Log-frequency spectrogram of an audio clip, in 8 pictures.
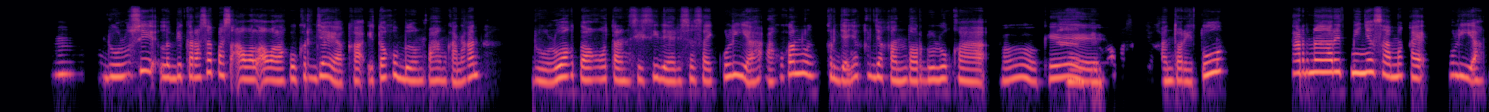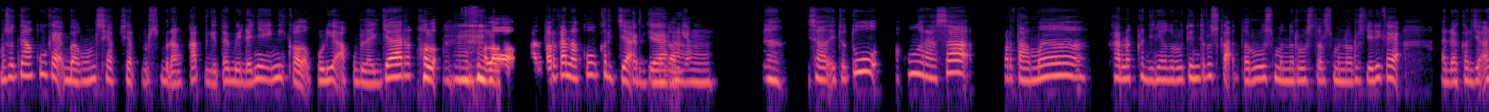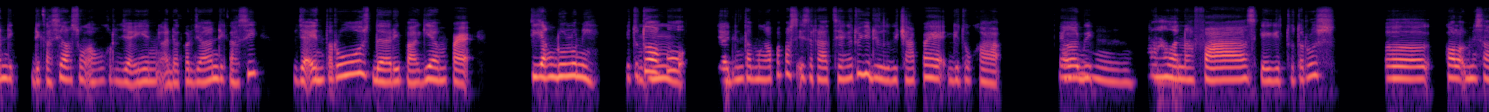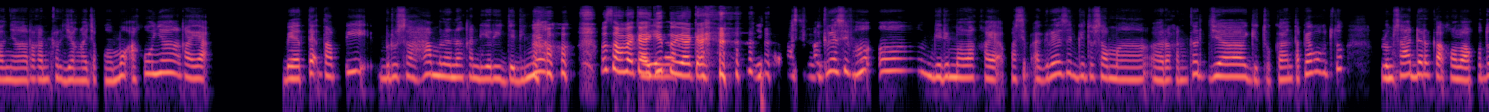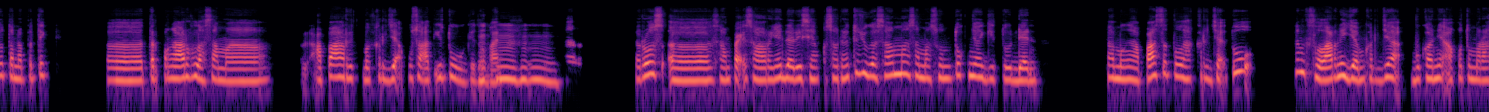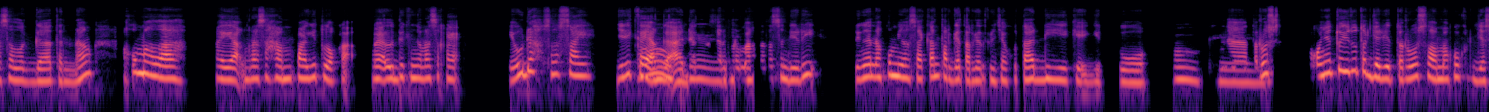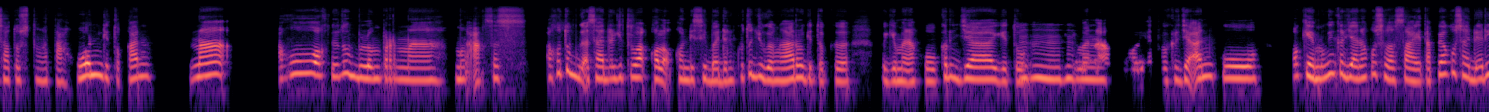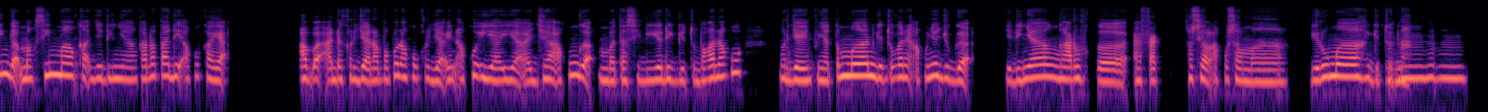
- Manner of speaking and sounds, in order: laughing while speaking: "Mhm"; laugh; laughing while speaking: "Kak ya"; chuckle
- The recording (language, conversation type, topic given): Indonesian, podcast, Bagaimana mindfulness dapat membantu saat bekerja atau belajar?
